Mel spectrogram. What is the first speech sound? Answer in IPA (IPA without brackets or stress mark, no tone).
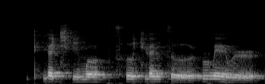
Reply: pʰ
